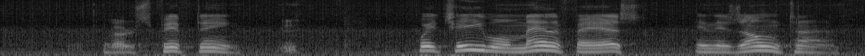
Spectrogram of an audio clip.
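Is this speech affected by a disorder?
Yes: ALS; father died of same disease, diagnosed by doctor in Lubbock, second opinion in Dallas; diagnosed 2.5 months ago, more physically limited than a year ago, progressing; somewhat affected, evident today.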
